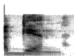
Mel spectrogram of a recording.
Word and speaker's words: again: But when it is with an A at the beginning, the A-I-N is pronounced with a short I sound. We say again.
